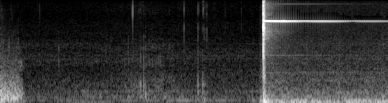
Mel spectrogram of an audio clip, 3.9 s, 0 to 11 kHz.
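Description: A suspected counterfeit silver Peace dollar is struck once for a ping test, giving a sharp strike and a thin, high ring with a lower tone that fades over about a second. A phone app that checks precious-metal coins by sound reports that the ring does not match a 90% silver coin of that size. Magnet, visual and acid tests also confirm the coin is fake.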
